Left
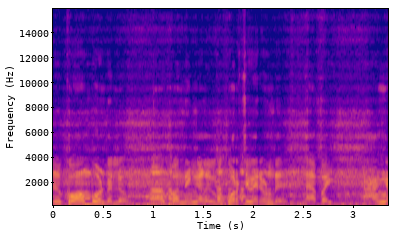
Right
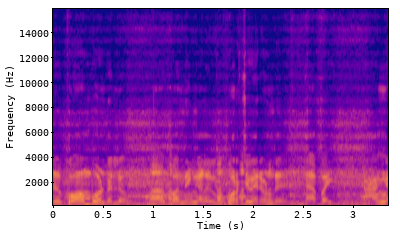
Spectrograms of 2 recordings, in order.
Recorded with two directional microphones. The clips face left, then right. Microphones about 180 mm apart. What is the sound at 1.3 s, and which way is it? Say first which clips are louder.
Speech: left 1 dB; 5° right (ahead or behind).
